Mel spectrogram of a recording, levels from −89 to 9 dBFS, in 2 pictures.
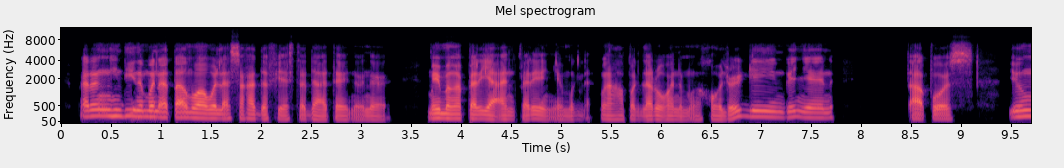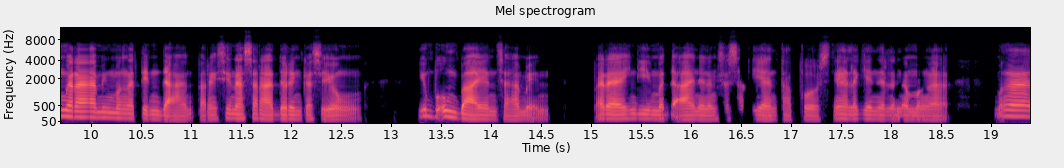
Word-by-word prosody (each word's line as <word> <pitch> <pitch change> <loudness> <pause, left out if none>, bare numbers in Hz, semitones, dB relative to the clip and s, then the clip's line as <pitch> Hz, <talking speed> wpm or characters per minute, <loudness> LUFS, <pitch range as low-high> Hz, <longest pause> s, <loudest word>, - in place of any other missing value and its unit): parang 185 +1 +2
hindi 180 0 -1
naman 170 -1 +3
ata - - +3
mawawala 125 -3 +4
sa 115 - -1
kada 115 -2 0
fiesta 100 -2 -6
dati 95 -1 -2
'no, - - -9
na 90 -2 -6 0.4
may 130 +1 +4
mga 120 -1 +4
peryaan 105 -3 +3
pa - - -3
rin 105 -4 -2
'yung 90 0 -8
mag 100 - -15 0.2
makakapaglaro 100 -1 -3
ka - - -1
ng 90 -1 -8
mga 90 - -11
coller 95 - -2
game 160 -4 -3
ganiyan. 145 -3 -2 0.7
Tapos - - 0 0.3
'yung 170 +2 -1
maraming 155 -4 +6
mga 130 -2 0
tindahan 100 -6 +1
parin 100 +1 -3
sinasarado 115 -3 +3
rin 110 0 0
kasi 100 0 -1
'yung - - -3 0.7
'yung 185 - -2
buong 165 -5 -1
bayan 105 -2 +5
sa 95 -2 -3
amin 100 - -5 0.5
para 115 -1 +5
hindi 120 0 -4
madaanan 100 -2 +1
ng 100 - -11
sasakyan, 100 -1 -4
tapos 100 -2 -6
nilalagyan 115 -1 -1
nila 100 0 -5
ng 100 -1 -4
mga 95 -1 -2 0.6
mga 180 -1 +2
110 Hz, 160 wpm, -26 LUFS, 100-135 Hz, 0.7 s, maraming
